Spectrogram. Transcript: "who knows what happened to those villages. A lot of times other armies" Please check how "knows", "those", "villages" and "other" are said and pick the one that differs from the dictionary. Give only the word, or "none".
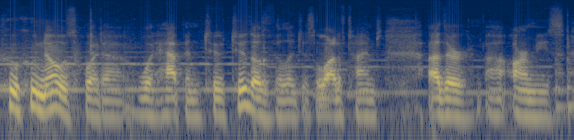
none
